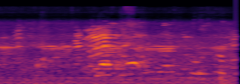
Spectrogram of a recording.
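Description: Young voices chattering and calling out near the microphone, high-pitched and loudest about a second in.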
